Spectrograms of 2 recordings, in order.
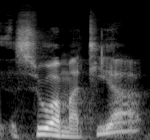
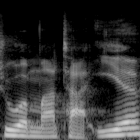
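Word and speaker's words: Suamataia: over that uh Kingsley sua Matia uh that's UA Mata there we go there we go missed a syllable there offensive tackle out of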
